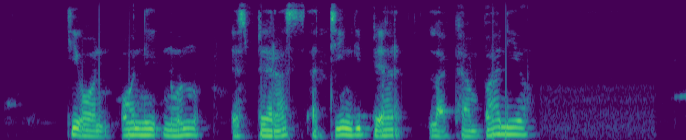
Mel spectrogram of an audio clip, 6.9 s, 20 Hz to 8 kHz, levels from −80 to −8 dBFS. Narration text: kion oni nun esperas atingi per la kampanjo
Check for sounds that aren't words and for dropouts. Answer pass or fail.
pass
